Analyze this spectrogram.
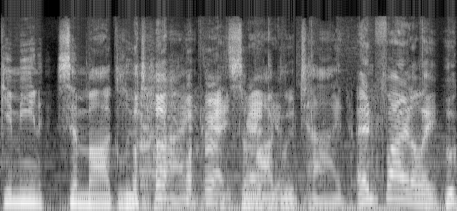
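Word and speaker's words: semaglutide: the next one was The crucial OIC ingredient seude Jack you mean sagl tide sagl tide and finally who could forget this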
